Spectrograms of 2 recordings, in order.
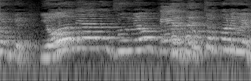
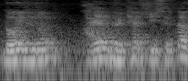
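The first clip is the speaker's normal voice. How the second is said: low, hushed, searching question; sober challenge; 9 semitones lower, 8 dB quieter than usual. Retold or imitated. Evangelist asking children after Peter's death, gravely quiet. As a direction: drop low and soft to challenge them.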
